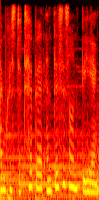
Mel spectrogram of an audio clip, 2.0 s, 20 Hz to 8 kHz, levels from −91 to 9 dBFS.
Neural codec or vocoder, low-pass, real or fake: none; 7.2 kHz; real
